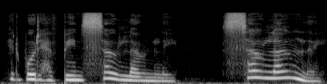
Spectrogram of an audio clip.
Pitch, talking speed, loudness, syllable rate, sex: 220 Hz, 145 wpm, -18 LUFS, 4.4 syllables/s, female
